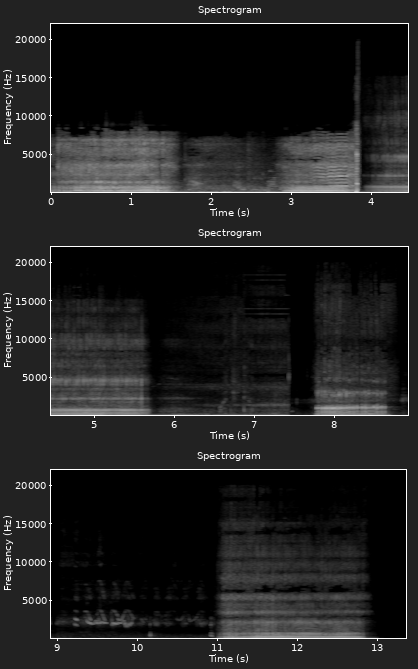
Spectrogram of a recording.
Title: Baby’s scared of dad’s snoring🤣 #tiktok #baby #cute #funny #foryou #babyvideos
